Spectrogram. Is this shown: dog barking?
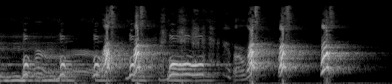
yes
